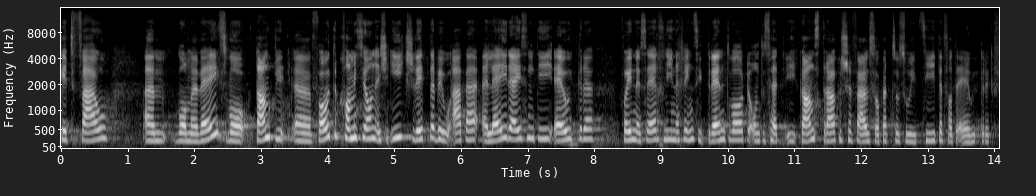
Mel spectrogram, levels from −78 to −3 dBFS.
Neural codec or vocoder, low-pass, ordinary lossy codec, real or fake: codec, 44.1 kHz, 3.4 kbps, Pupu-Codec; 14.4 kHz; none; fake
